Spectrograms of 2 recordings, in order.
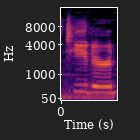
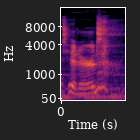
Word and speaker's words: teetered: It's teetered, not tittered.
